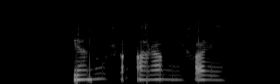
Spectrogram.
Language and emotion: Russian, neutral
